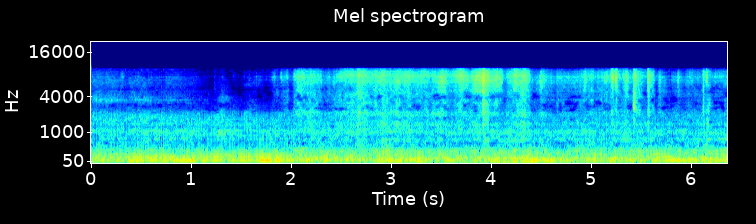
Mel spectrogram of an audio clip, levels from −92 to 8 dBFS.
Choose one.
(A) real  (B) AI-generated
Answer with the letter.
B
